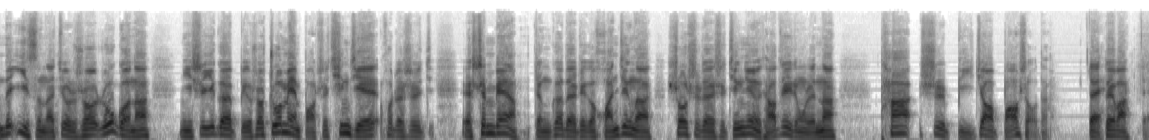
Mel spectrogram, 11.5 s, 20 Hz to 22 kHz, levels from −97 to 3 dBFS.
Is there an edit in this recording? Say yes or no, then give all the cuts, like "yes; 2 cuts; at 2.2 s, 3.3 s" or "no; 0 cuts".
no; 0 cuts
